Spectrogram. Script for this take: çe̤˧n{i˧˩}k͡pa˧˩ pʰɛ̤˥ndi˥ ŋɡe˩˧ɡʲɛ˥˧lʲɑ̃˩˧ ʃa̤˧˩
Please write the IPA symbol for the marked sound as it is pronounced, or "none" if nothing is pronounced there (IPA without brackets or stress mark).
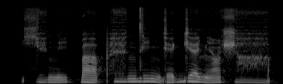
i˩˧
